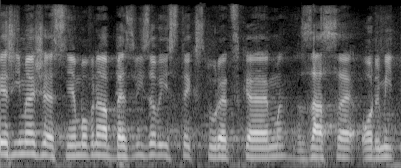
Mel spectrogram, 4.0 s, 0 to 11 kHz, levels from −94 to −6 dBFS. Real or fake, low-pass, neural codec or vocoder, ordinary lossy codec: real; 9.9 kHz; none; AAC, 48 kbps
